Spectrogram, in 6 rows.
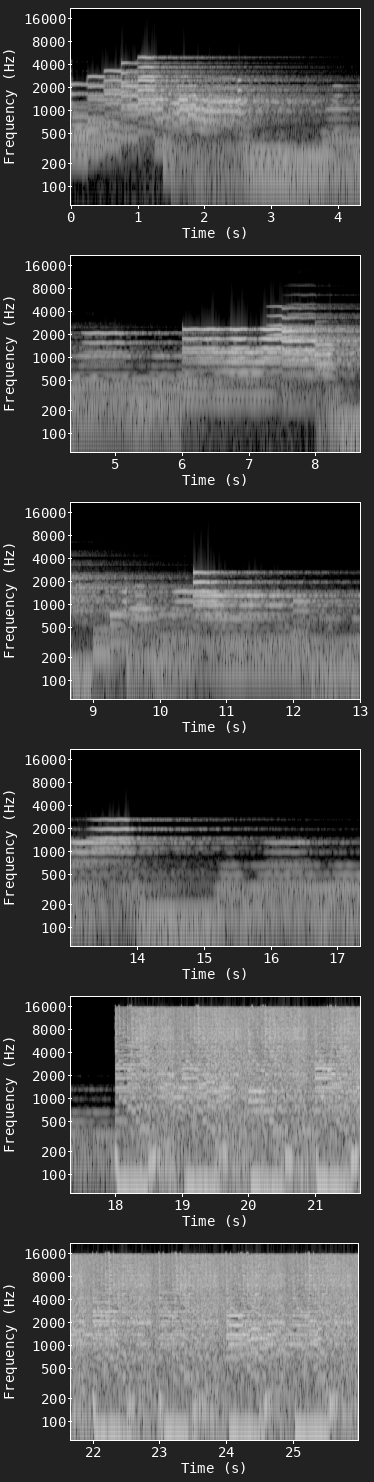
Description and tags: cr8zy synth arpz
arp, arpeggios, electro, electronic, loop, psychedelic, synth, synthesizer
